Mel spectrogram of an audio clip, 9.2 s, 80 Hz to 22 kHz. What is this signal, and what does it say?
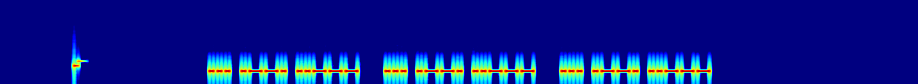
Morse code, heard as a keyed tone, about 30 wpm, 700 Hz. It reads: SP2 SP2 SP2
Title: Callsign Prefixes for Top 25 DXCC - Repeated 3x - 30wpm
